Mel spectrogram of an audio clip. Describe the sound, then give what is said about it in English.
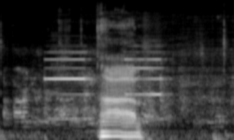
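A fire alarm blares with a steady, high-pitched electronic tone, with a louder burst in the middle, during media day festivities, while a person speaks briefly over it. “That is the sound of a fire alarm going off during the uh, festivities today,”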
